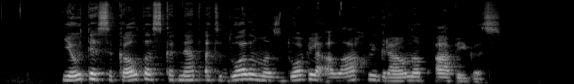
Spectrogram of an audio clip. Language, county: Lithuanian, Kaunas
